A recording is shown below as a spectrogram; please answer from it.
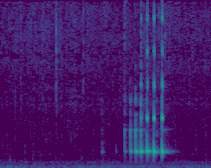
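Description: Wooden frog percussion instrument: a stick scraped once along its ridged back, giving one short rasping croak, a quick run of clicks over a ringing wooden tone, about a second and a quarter in. A few faint light ticks come before it.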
